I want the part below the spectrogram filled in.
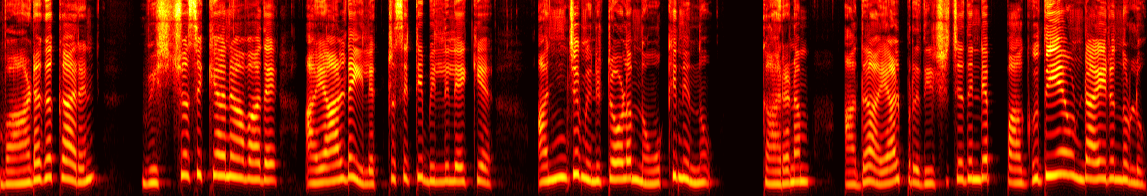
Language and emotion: Malayalam, surprised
